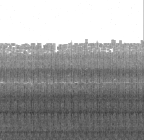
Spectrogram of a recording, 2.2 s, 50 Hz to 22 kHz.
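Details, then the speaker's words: Evinrude E-Tec 90 outboard after repairing frayed injector wiring, running during diagnostic software dynamic test: even steady beat, no misfire or stumble; disabling injector one now affects running and no active faults show; healthy. "disable injector one stops it running properly whereas before it was doing nothing oh that's good"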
